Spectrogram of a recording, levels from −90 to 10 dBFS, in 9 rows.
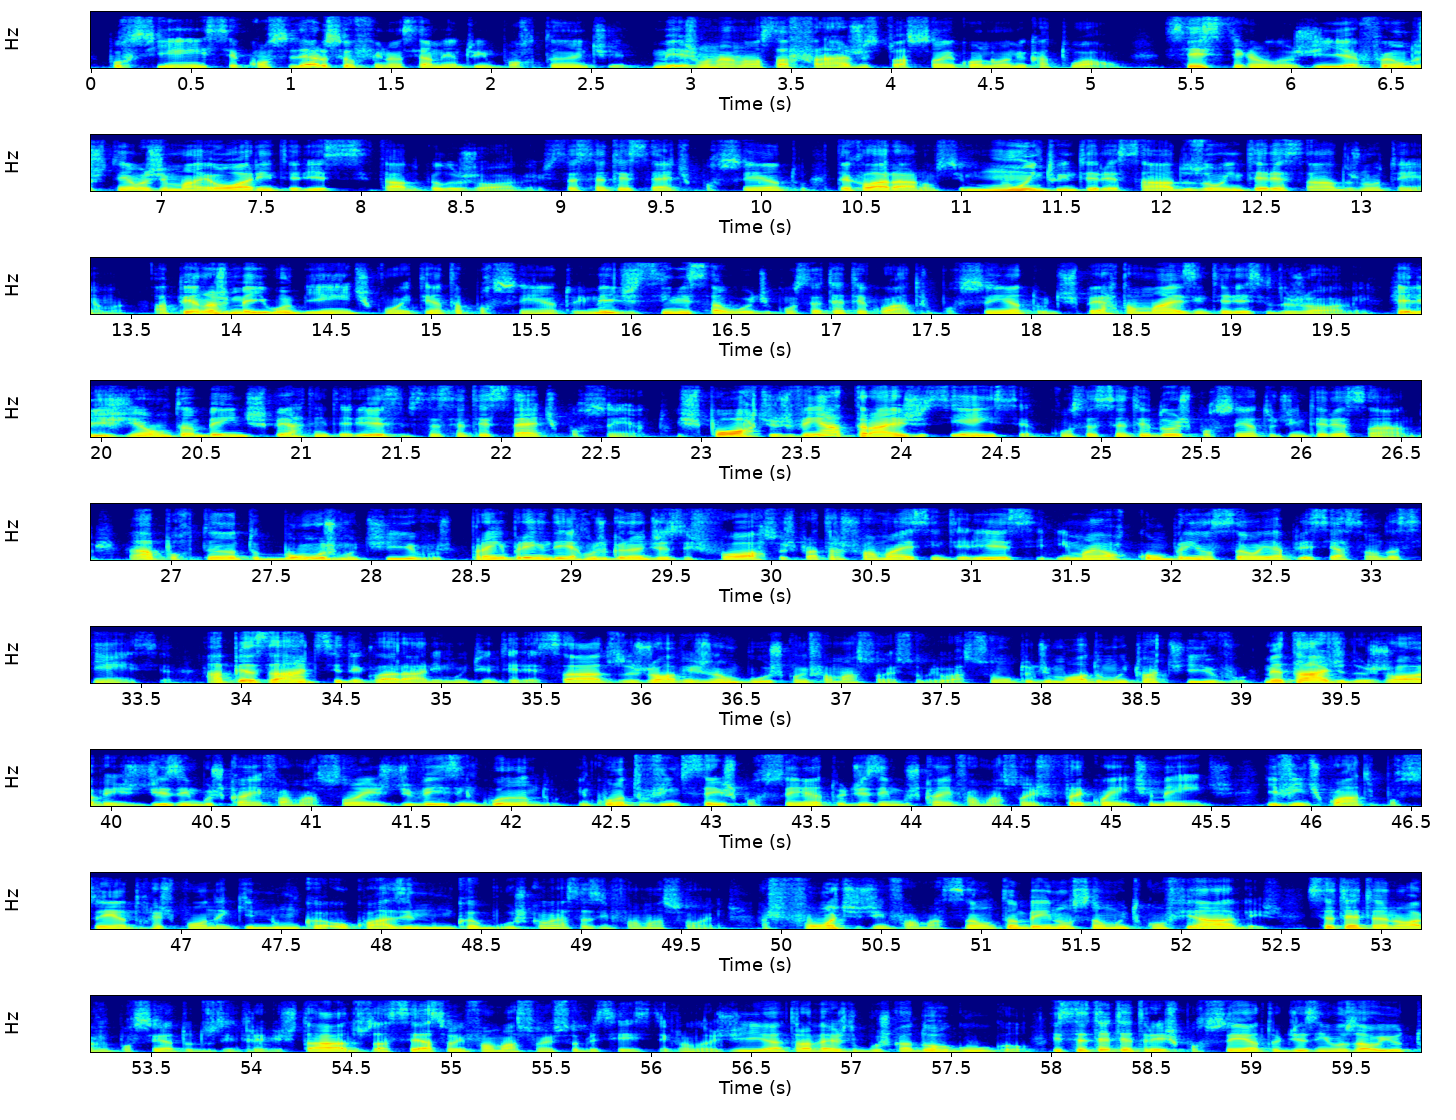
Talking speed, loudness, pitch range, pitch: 160 wpm, -26 LUFS, 105-155 Hz, 130 Hz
